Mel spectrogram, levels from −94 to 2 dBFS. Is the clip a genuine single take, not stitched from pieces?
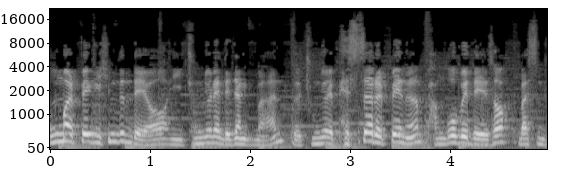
yes; 0 cuts

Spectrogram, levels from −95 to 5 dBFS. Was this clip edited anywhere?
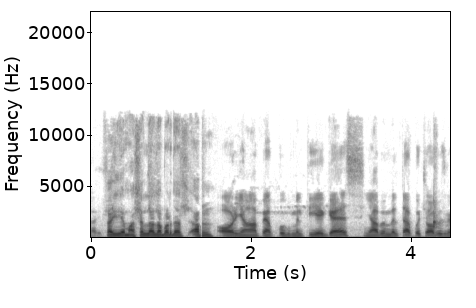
yes; 1 cut; at 1.4 s

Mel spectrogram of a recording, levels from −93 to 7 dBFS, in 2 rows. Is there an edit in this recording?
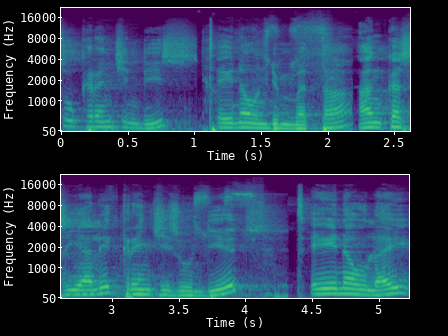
no; 0 cuts

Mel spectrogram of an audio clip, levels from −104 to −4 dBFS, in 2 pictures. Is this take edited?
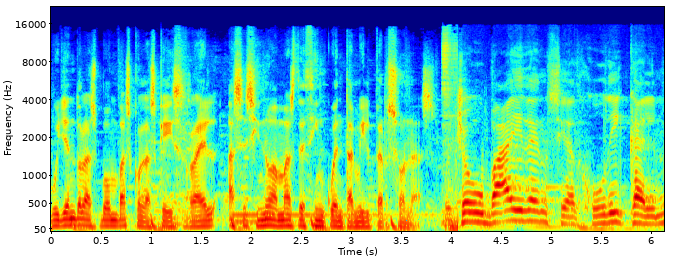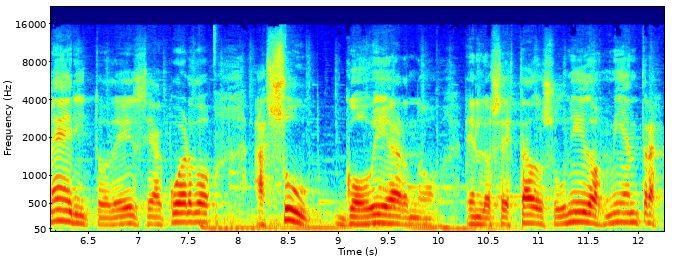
no; 0 cuts

